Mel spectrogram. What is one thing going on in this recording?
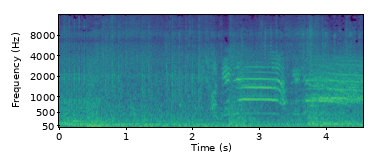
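A man shouts a command loudly.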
